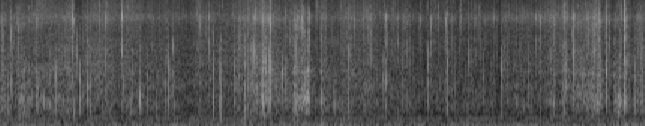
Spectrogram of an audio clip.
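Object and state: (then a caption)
Plastic mailer pouch scratched with fingernails. Long acrylic nails of both hands scratch a flat, iridescent, croc-embossed holographic plastic mailer pouch held against the chest. The result is a continuous, bright crinkling and scratching texture dotted with quick, sharp ticks, with a faint steady low hum underneath.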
